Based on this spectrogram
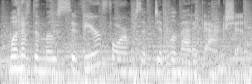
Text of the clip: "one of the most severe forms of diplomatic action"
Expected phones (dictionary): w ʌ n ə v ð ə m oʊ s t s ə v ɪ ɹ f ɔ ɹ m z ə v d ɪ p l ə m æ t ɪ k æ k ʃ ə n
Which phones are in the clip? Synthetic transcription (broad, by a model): w ʌ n ə v ð ə m oʊ s t s ə v ɪ ɹ f ɔ ɹ m z ə v d ɪ p l ə m æ t ɪ k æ k ʃ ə n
